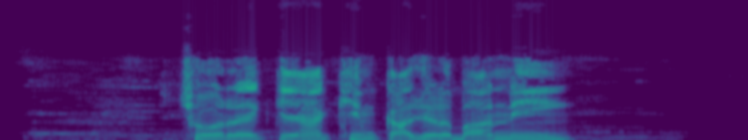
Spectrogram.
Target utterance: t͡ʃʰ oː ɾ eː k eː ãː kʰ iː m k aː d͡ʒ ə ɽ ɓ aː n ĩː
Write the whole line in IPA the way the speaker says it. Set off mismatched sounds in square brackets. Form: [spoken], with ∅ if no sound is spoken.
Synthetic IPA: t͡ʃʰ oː ɾ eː k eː ãː kʰ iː m k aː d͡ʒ ə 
